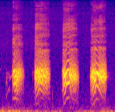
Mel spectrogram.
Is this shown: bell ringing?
no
